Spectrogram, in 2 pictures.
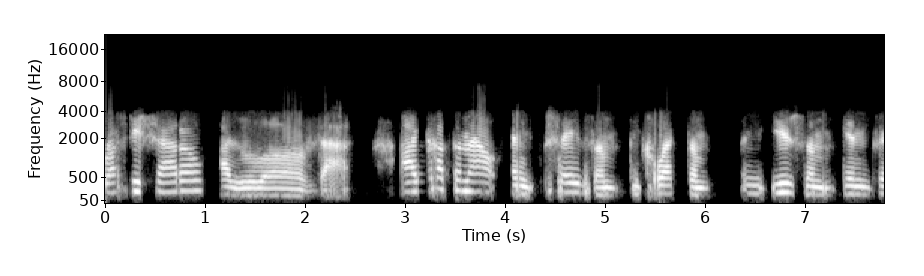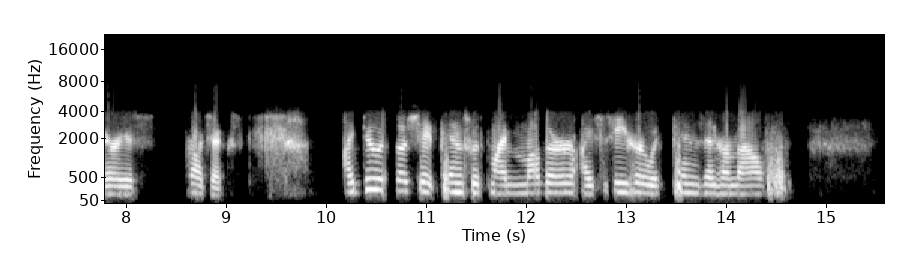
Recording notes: conversation by telephone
